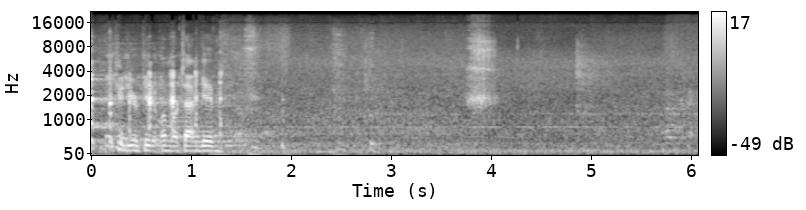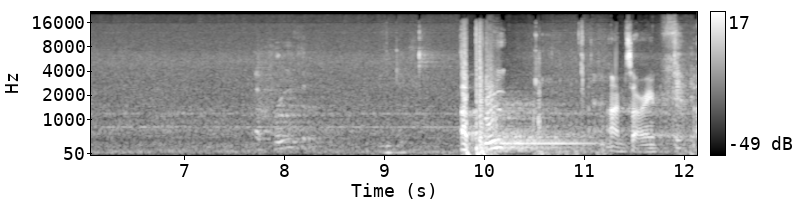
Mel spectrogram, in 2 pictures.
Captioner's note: laughter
